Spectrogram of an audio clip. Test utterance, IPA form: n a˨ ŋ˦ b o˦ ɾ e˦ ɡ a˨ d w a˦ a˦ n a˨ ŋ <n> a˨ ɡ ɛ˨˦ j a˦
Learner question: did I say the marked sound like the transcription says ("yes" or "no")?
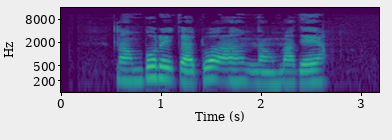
no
